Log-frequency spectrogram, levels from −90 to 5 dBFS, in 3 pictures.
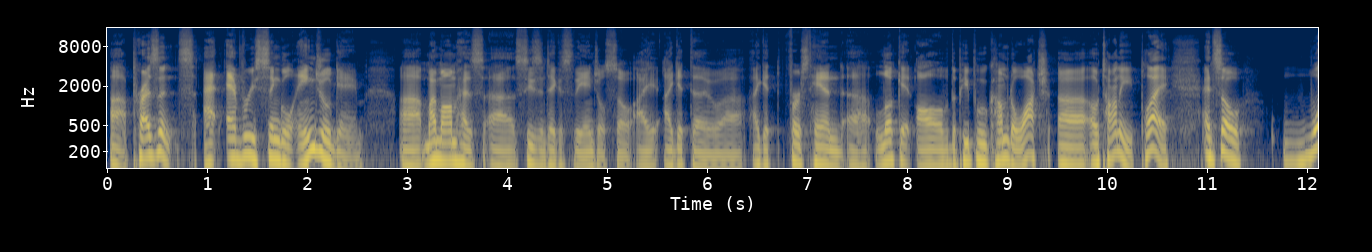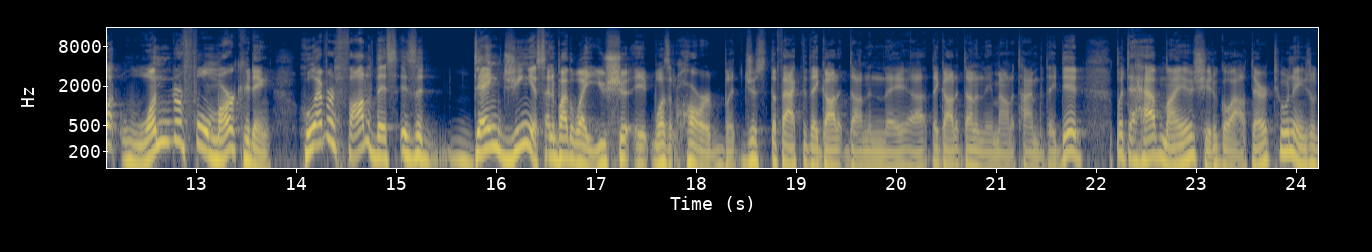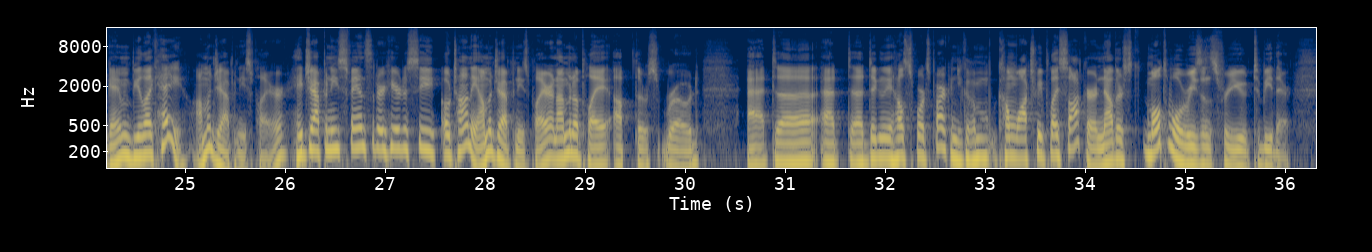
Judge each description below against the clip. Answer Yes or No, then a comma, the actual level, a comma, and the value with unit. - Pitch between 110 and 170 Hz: Yes, low, 135 Hz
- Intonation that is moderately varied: No, wide, 7.0 semitones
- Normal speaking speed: No, fast, 255 wpm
